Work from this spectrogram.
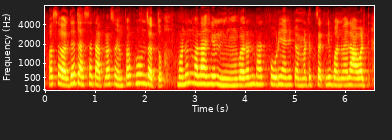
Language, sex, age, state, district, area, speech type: Marathi, female, 18-30, Maharashtra, Amravati, urban, spontaneous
